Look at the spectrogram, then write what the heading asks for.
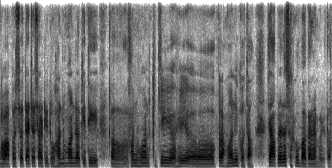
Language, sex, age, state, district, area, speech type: Marathi, male, 18-30, Maharashtra, Thane, urban, spontaneous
